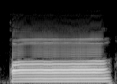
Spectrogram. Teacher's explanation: خالی الف سے پہلے زبر ہے، 1 الف کے مقدار یعنی الف مدہ ہے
